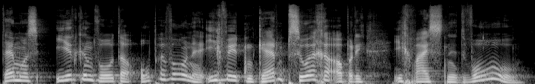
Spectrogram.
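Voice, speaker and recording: A man voicing a curious little girl in a children's story, high and eager. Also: very animated, moderate pace.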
